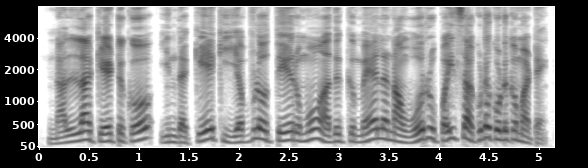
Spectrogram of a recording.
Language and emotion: Tamil, angry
